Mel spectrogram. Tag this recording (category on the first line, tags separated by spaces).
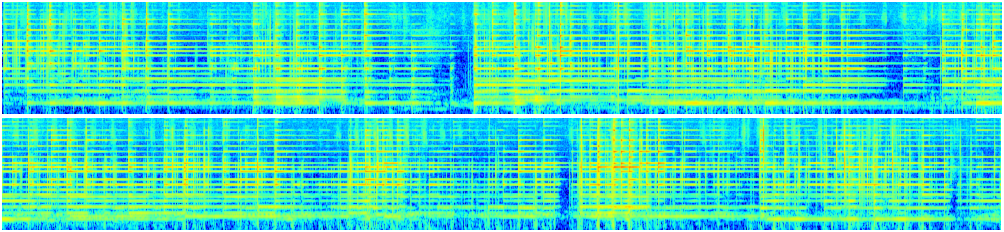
Instrument samples > Other
baoding balls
